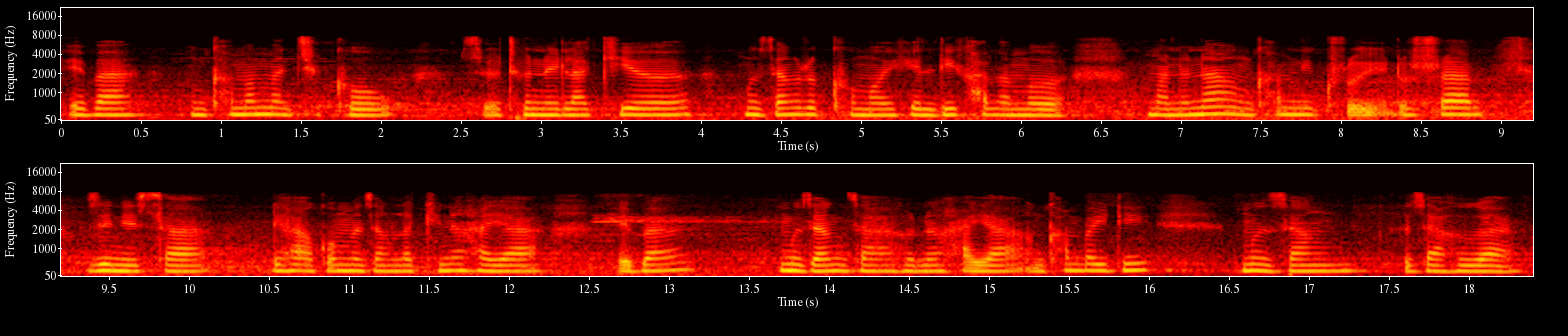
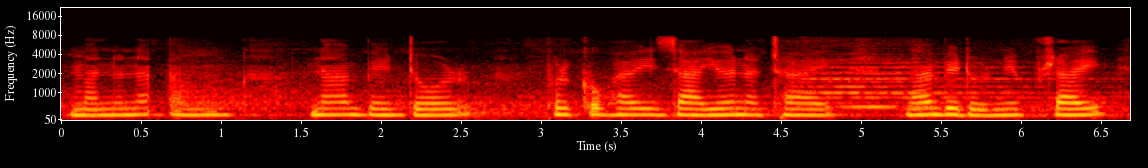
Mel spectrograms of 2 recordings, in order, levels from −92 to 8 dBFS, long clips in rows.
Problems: background sounds at intervals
